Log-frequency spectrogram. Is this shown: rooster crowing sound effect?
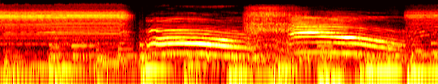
no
